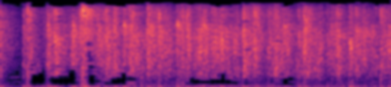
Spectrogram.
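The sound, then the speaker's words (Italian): A church crowd applauds a sister of the audience who won first prize for poetry, many hands clapping in a dense, continuous patter that stays fairly loud for the whole four seconds with no voices over it. “Noi, a proposito di poesie, voi dovete sapere che nostra sorella è stata insignita del primo premio e noi gli vogliamo fare un applauso.”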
